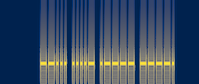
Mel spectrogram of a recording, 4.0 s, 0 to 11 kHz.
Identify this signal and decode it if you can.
Morse code, heard as a keyed tone, about 30 wpm, 700 Hz. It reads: 7419
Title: Numbers - 4-Digit 30wpm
